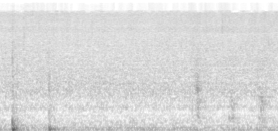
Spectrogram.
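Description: Roughly chopped Serrano pepper hitting a hot pan with steak and potatoes, a steady soft sizzle with a couple of sharp taps near the start as pieces drop in.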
